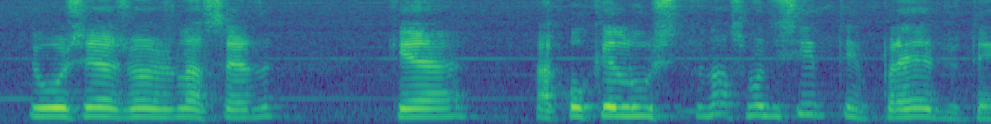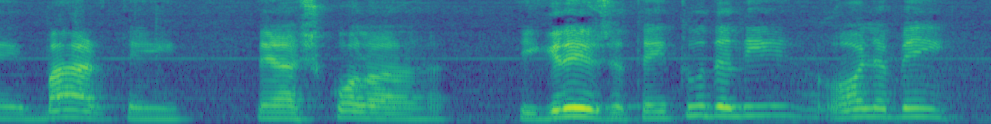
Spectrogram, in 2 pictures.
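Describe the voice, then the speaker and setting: A man talks at a moderate pace in a high pitch, with ordinary pitch variation. His loudness swings widely, and there is noticeable background noise. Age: 70s. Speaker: former mayor. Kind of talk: interview storytelling.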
